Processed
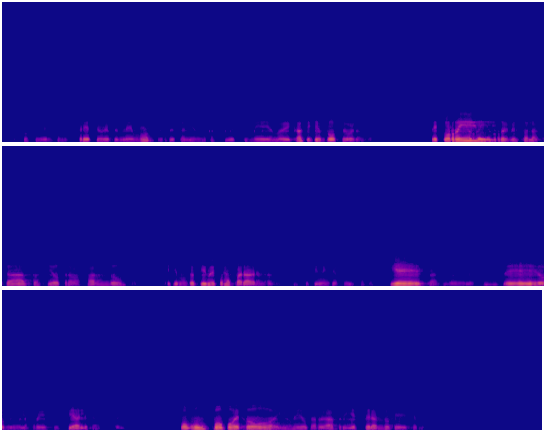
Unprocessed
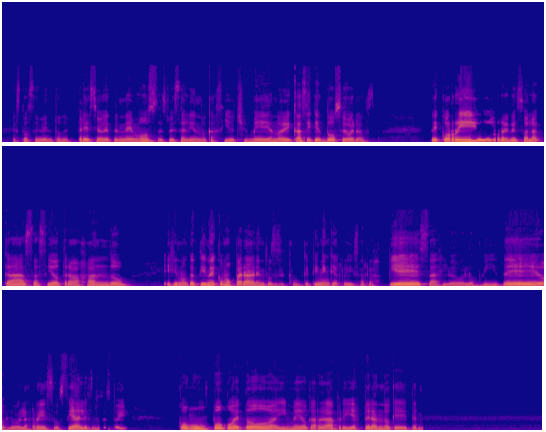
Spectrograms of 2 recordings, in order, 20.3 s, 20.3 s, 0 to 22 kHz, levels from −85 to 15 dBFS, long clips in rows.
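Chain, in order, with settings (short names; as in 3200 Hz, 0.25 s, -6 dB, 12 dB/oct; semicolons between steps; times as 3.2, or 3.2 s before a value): regenerating reverse delay 0.128 s, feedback 46%, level -13 dB; mistuned SSB +68 Hz 190–2600 Hz; upward expander 2.5:1, over -45 dBFS; gain -5 dB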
